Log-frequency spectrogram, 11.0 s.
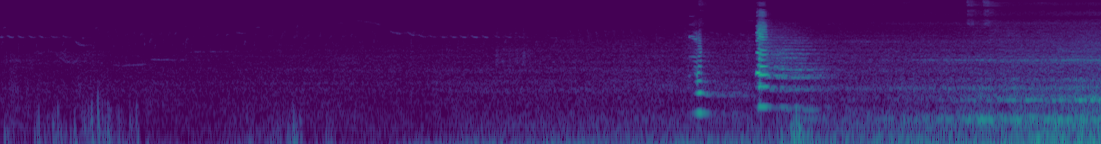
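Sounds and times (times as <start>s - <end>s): small birds singing: 0.0s - 6.9s
low rumbling gusts: 2.4s - 11.0s
train rumble: 2.6s - 11.0s.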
